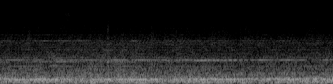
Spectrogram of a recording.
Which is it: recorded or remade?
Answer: remade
